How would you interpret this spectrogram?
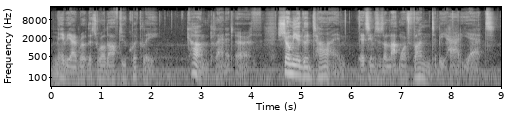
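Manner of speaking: a cruel Saiyan amused by his prey; sneering villain. Acted. Daikon eager for a fight.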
